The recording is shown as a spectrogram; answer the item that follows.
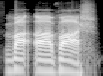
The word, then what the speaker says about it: Vaush: Vaush? Vaush. Vaush. Wow, that's really impressive. Yeah, that's a meme within his community. A lot of people come on and debate him and like call him Vaush or Vaush or whatever.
